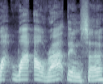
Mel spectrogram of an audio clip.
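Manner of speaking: put-on Southern US drawl. Trying the line again after being told it doesn't work: Daniel Craig southern drawl. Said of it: "Try it again".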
